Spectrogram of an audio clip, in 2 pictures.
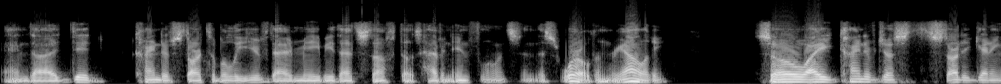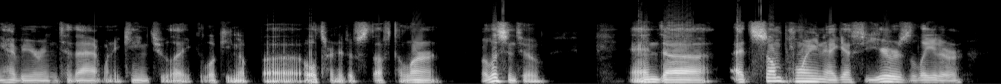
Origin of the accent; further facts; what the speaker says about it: Long Island, Suffolk County, New York, United States; also born or lived in Queens, New York / Nassau County, New York; I grew up in New York, on Long Island, my whole life. I grew up out in Suffolk County for the most part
